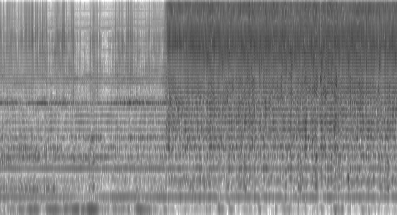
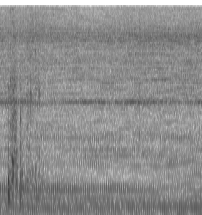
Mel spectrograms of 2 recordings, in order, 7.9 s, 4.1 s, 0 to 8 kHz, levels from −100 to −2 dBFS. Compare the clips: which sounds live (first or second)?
second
